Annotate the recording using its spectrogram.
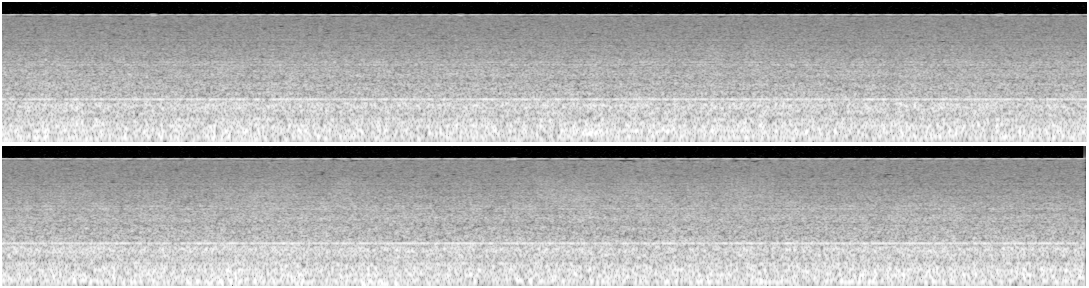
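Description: Near silence: room tone, a faint steady hiss with a thin steady high whine.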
